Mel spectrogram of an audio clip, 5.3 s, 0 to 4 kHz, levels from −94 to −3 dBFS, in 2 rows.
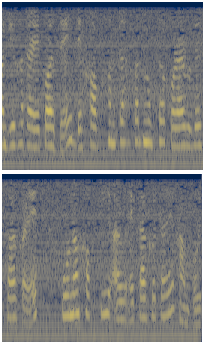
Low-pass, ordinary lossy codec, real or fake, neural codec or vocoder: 3.6 kHz; none; real; none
